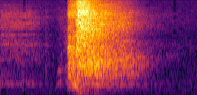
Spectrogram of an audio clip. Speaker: I gotta sneeze.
